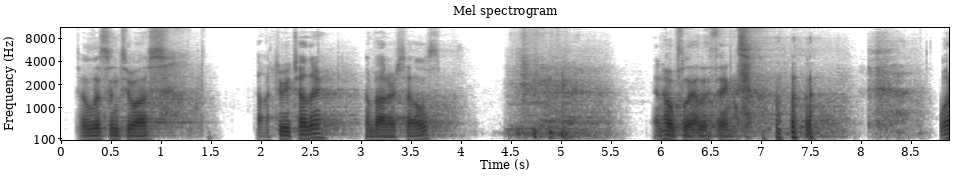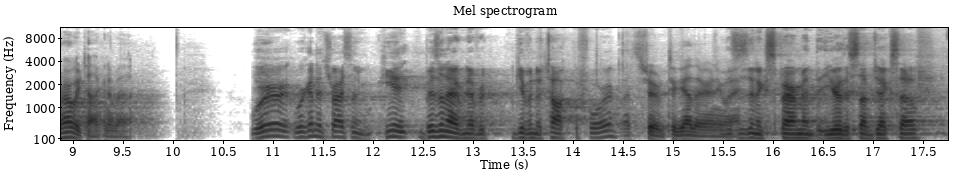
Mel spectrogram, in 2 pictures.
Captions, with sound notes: to listen to us talk to each other about ourselves (attendees laughing) and hopefully other things. (laughs) What are we talking about? - We're gonna try something. Biz and I have never given a talk before. - That's true. Together anyway. - This is an experiment that you're the subjects of.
